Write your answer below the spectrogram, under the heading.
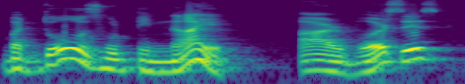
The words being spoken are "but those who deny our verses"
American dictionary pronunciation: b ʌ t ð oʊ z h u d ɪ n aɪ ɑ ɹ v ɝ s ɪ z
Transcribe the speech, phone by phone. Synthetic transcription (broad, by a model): b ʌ t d oʊ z h u d ɪ n aɪ ɑ ɹ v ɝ s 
